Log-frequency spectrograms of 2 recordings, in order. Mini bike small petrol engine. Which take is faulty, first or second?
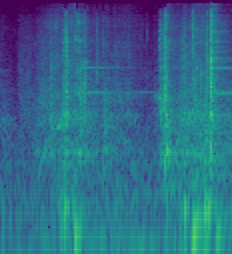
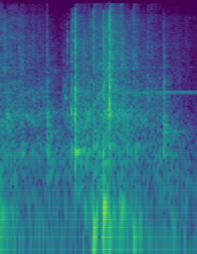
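first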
